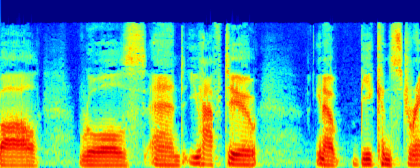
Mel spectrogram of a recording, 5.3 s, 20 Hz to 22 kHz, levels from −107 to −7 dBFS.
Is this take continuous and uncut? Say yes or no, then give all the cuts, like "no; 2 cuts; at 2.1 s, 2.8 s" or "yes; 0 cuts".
no; 1 cut; at 2.5 s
